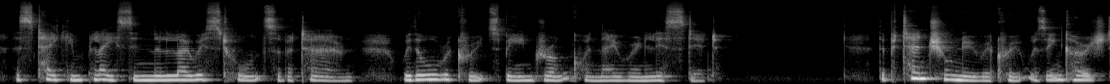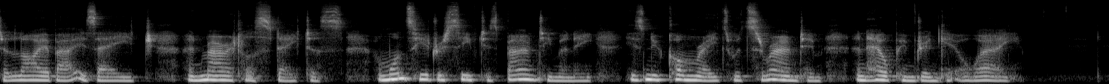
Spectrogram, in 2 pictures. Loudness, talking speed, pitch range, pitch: -21 LUFS, 140 wpm, 180-210 Hz, 195 Hz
